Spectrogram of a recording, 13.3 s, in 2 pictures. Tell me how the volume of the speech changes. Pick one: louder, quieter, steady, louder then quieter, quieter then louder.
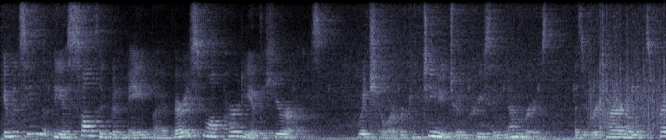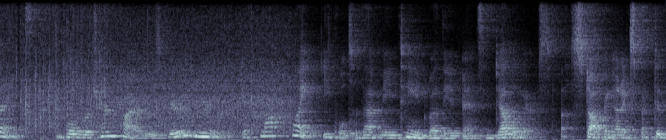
steady.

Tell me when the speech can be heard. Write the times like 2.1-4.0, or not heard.
0.0-13.2.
